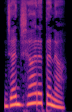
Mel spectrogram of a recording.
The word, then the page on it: ಜುಜ್ಝಾರತನ: jujjhāratana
